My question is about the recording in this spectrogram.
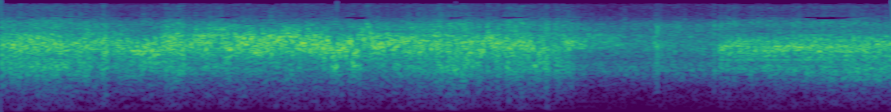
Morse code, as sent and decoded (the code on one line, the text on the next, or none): none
